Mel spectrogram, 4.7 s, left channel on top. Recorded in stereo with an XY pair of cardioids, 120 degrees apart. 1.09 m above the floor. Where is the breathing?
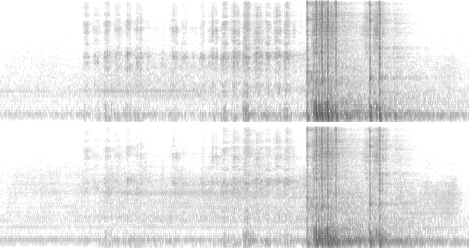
35° left, 1.7 m.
